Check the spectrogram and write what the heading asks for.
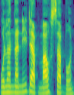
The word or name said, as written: sapun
